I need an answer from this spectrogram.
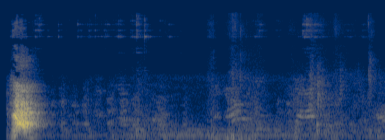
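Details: Tonka, an Alaskan Malamute, gives a single short, loud woof at the start while being left alone with ice cream indoors, followed by quiet speech and low household sounds.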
